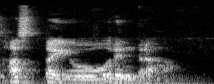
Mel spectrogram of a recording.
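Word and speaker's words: हस्तयोरिन्द्रः: So it is Hastayoho Indra. Hastayoho Indra. So it becomes Hastayorindra. Hastayorindra.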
